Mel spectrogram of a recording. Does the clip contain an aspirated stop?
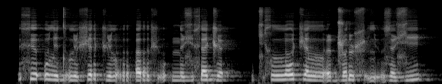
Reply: no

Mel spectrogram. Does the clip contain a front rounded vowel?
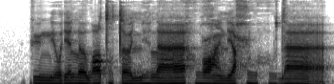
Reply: yes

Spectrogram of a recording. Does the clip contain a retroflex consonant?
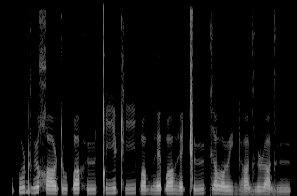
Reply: yes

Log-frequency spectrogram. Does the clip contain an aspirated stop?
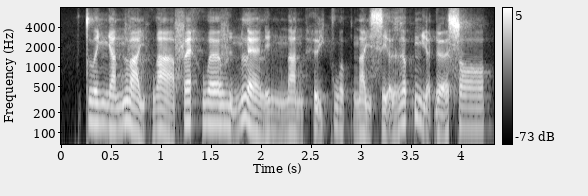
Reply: no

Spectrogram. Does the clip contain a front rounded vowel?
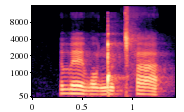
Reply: no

